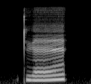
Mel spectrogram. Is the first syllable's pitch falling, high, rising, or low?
rising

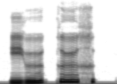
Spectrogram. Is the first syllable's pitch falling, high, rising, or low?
rising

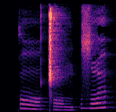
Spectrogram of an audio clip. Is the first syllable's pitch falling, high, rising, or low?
falling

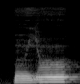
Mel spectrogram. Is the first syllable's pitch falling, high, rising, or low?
low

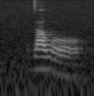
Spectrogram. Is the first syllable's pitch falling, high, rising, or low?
high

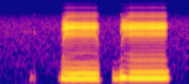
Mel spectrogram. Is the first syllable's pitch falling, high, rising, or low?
low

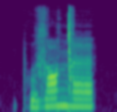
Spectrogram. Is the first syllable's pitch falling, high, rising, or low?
low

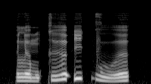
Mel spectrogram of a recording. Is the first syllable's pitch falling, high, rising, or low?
low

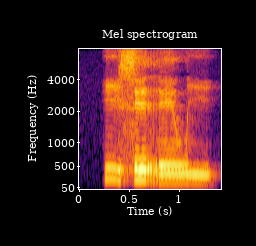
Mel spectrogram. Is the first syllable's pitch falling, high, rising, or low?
falling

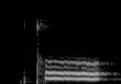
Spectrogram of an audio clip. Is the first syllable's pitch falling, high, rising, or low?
low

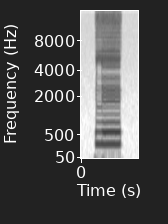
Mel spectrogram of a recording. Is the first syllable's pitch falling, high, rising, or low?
high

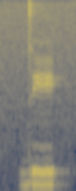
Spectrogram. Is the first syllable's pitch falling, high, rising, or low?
high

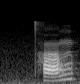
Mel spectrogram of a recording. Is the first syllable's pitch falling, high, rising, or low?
rising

